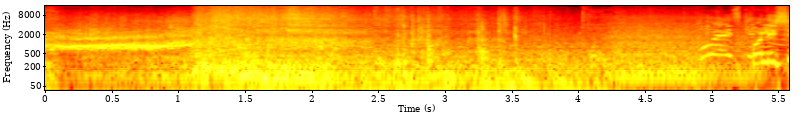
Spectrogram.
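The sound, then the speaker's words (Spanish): During a police chase in Santa Fe, the fugitives' car tires squeal in a sustained skid, then a loud, crunching crash hits, followed by rumbling debris noise and a few short squeaks near the end. “Pensarías que saldrían heridos y lastimados dado que fue un fuerte choque.”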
